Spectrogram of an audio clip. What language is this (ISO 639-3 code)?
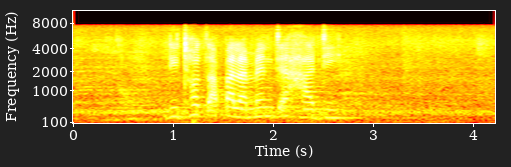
sot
